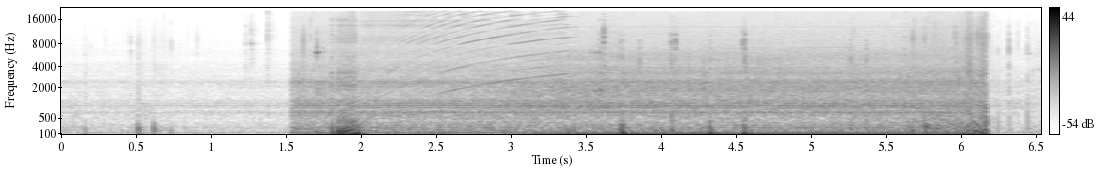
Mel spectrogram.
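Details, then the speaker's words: 1 TB hard drive with liquid damage, gasket dry: rising whine as platters spin up, then steady low hum with a few soft head clicks; successful normal startup, express test shows all sectors accessible. "okay whatever that sound was just now is the sound of successful startup after the unit is running"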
